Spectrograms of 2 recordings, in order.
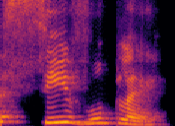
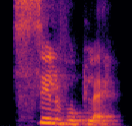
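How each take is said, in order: First: The L sound in s'il is dropped. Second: The L sound in s'il is lightly pronounced. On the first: The speaker calls it wrong. "não é s'il vous plaît" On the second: The speaker calls it right. "Existe um L aí, esse L não é mudo. É sutil"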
